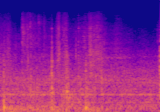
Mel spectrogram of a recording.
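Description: Light clicks, knocks and rustling from a gloved hand handling a snowmobile's plastic fuel tank while taking it off, with a faint steady hum behind.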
